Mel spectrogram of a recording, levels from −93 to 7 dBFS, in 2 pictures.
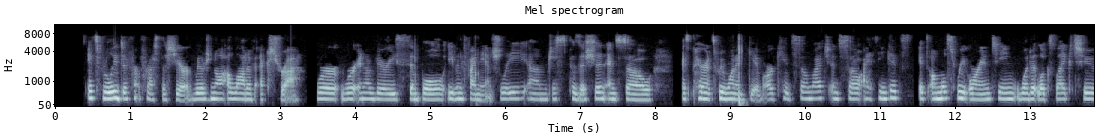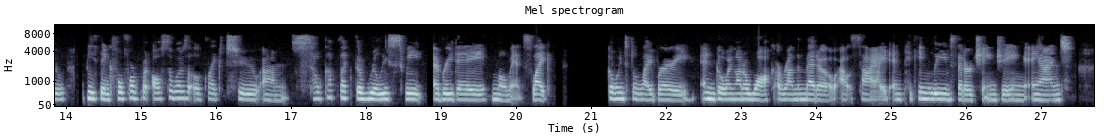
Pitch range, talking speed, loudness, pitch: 200-225 Hz, 195 wpm, -17 LUFS, 215 Hz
